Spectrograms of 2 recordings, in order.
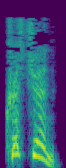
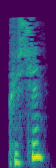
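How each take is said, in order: First: Very high, loud shriek of a name; piercingly high sisterly shout. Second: Very high rising greeting; high-pitched, louder female hello; questioning sister. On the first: A narrator's reading. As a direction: yell it down the phone at your brother. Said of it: "she shouts down the phone". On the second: Acted. Sister greets him on the phone.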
